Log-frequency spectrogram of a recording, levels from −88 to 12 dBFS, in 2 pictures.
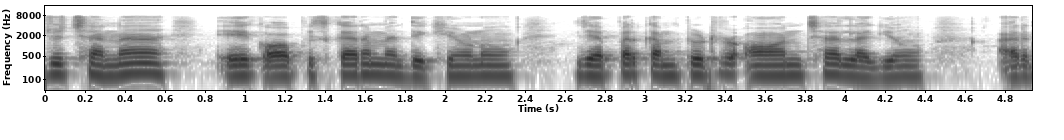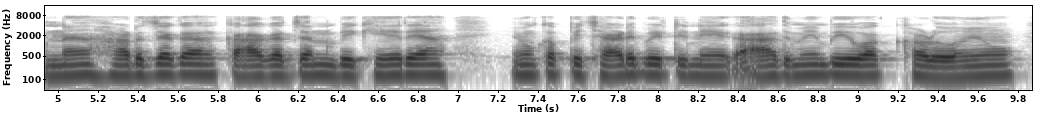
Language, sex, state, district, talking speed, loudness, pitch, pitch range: Garhwali, male, Uttarakhand, Uttarkashi, 170 wpm, -16 LUFS, 140 Hz, 135-145 Hz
